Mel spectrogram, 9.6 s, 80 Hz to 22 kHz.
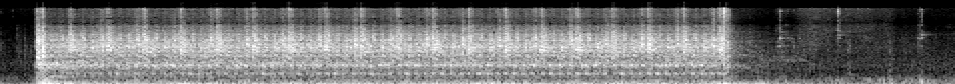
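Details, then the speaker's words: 305 H.O. small-block Chevy V8, carbureted, first cold start of the day at 61°F, choke fully open, after one pedal pump; catches with rough uneven beat for several seconds then dies; hard starting. "started up after one pump but didn't stay started try it again"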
